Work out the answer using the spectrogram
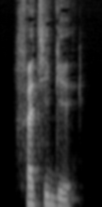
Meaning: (adjective) feminine singular of fatigué; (verb) feminine singular of parlé
- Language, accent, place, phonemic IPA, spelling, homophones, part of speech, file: French, France, Lyon, /fa.ti.ɡe/, fatiguée, fatiguai / fatigué / fatiguées / fatiguer / fatigués / fatiguez, adjective / verb, LL-Q150 (fra)-fatiguée.wav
